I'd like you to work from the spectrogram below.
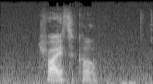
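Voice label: "tricycle", Canadian English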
